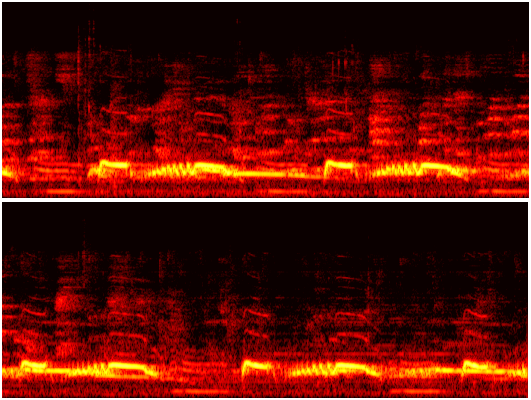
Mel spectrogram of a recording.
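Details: Female white Barbary dove calling to arouse males: a low, rolling coo with a short rising start, repeated roughly every two seconds across five phrases, indoors with little background.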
